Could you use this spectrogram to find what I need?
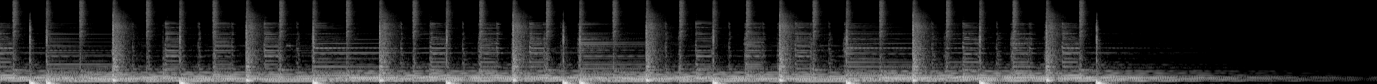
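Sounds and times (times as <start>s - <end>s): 
fretless bass groove: 0.2s - 11.2s.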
